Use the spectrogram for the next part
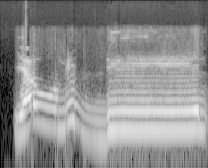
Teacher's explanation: Iaitu idgham syamsi alif lam dimasukkan ke dalam dal. Sebab tu ada sabdu. Tetapi tanpa guna. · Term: idgham syamsi bila gunnah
